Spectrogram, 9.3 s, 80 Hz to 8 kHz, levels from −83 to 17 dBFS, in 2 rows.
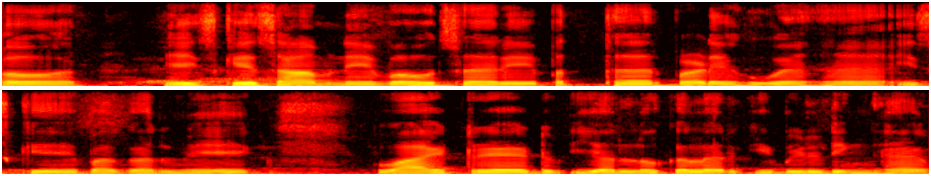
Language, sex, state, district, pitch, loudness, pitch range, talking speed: Hindi, male, Bihar, West Champaran, 130 Hz, -17 LUFS, 125-130 Hz, 130 wpm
